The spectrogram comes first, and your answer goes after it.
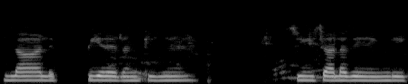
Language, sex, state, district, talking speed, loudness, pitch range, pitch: Hindi, female, Uttar Pradesh, Budaun, 115 wpm, -29 LUFS, 185-195 Hz, 190 Hz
